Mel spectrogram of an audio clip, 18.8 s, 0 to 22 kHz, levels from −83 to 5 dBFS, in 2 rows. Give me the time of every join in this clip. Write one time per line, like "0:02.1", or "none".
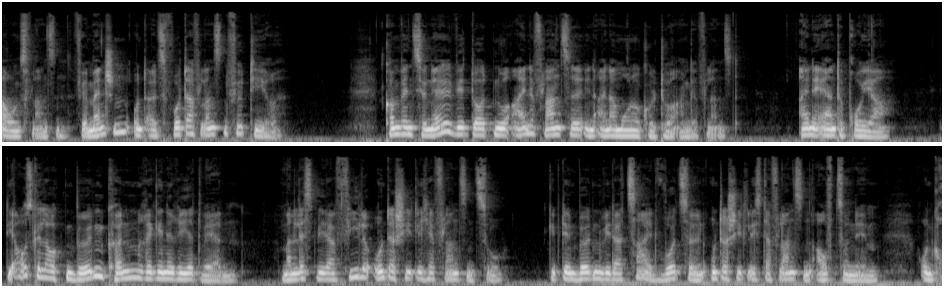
0:09.3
